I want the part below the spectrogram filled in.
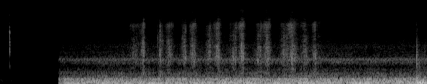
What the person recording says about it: if you shake it it actually sounds like a maraca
